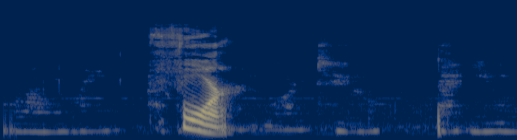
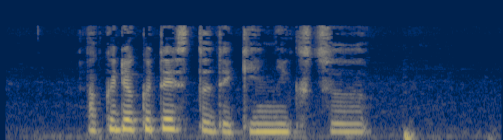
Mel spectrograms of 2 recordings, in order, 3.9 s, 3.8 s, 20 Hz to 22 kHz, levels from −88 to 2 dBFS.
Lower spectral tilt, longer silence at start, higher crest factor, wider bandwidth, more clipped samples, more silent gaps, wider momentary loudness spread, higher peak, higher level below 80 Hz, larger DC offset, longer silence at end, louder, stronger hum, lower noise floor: about the same, -4 dB/octave vs -4.5 dB/octave; first, 1.15 s vs 0.65 s; about the same, 24 dB vs 20 dB; about the same, 12.5 kHz vs 11.5 kHz; neither; neither; first, 28 LU vs 15 LU; second, -14 dBFS vs -6 dBFS; second, under -90 dBFS vs -44 dBFS; neither; first, 2.2 s vs 0.65 s; second, -31 LUFS vs -25 LUFS; neither; first, -69 dBFS vs -58 dBFS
